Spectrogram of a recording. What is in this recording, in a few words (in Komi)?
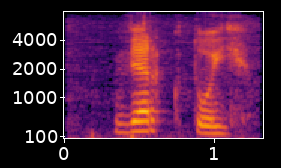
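"верктуй", Komi, female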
